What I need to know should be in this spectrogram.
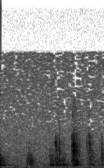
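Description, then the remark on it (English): Several knocks on an office door, four or five dull raps in an uneven rhythm, moderately loud with no one speaking. “Oh, you see who's at the door, Rusty?”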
